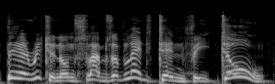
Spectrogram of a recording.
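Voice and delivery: high-pitched indignation; shaking with anger. A narrator's reading. Disciple arguing with his god, high and indignant. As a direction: insist angrily, pitched high. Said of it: "Brother was shaking with anger".

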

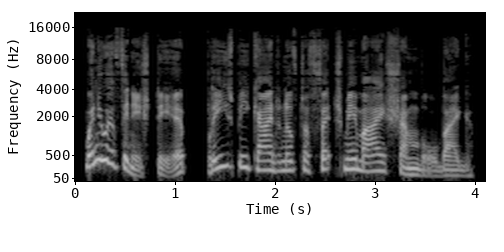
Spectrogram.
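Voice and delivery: a hint of a sly old witch. A narrator's reading. Old Miss Treason teases Tiffany, lightly voiced old woman.

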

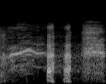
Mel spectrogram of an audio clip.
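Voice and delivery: quick high burst of laughter; laughing at the joke; short high laugh. Real, not acted. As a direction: let a bright laugh slip out. Speaker laughs at the humor.

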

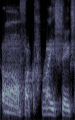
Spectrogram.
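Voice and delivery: slow, high, drawn-out groan of embarrassment; mock exasperation. Realizing his dinner guest is Blair, slow and embarrassed. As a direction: stretch it out as the penny drops. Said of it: "And I was like".

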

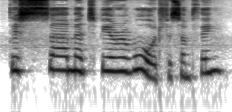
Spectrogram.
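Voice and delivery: high, innocent-sounding question; mock innocent. A narrator's reading. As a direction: ask lightly, pitched well up, all innocence.

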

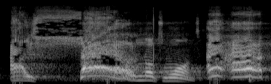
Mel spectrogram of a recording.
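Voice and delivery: very slow, drawn-out "I shall not want", stress on "shall"; strong declaration. Shown as a demonstration. Preacher modelling a strong confession, very slow and firm. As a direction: stretch every word firmly. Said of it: "That's a strong word".

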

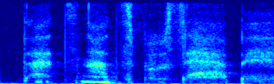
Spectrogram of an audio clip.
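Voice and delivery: hushed, quick whisper; voiceless mock-alarmed murmur; whispered retold reaction. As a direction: whisper it like you're caught out in class. Acting own embarrassed aside in class.

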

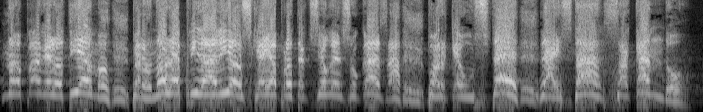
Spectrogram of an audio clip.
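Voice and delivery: loud, fervent shouted preaching; a preacher shouting about tithes and God's love; preaching at full force. Acted. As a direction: thunder it at the congregation.

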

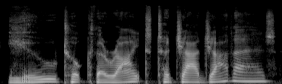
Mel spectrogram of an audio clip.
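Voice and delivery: very slow, eerie accusing voice; shadow voice. Acted. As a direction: drag out the accusation from the dark.

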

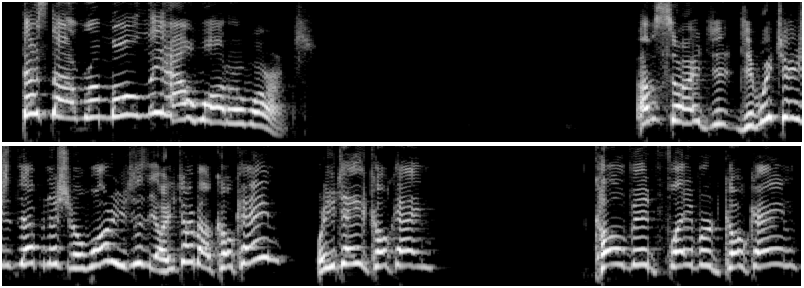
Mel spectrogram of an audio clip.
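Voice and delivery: can't believe what he's hearing; incredulous. Real, not acted. Ranting at Brooke Shields's claim, incredulous high voice.

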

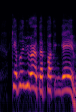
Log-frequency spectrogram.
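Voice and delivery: imitating excited disbelief, high and fast; worked-up disbelief. Movie character reacting to a missed World Series game, worked-up disbelief. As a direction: raise the pitch sharply and rush it, incredulous. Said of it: "Damon finally starts laughing and kinda gets, gets into it".

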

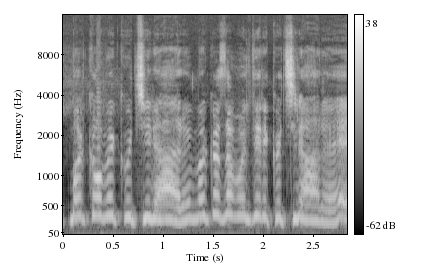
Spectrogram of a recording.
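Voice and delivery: incredulous host. Retold or imitated. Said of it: "Parenzo stava ammazzando".

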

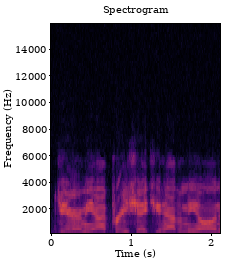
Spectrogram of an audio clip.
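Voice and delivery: ordinary delivery

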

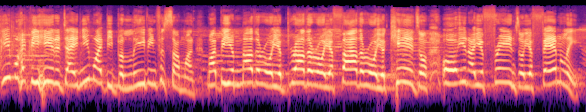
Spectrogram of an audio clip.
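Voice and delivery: loud, emphatic exhortation; preaching. Real, not acted. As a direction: urge the congregation with force.

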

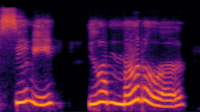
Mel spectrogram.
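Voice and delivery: hammed-up horrified dad scolding; mock accusing dad. Dad scolding the cat after the bird kill, loud mock horror. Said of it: "he's like".

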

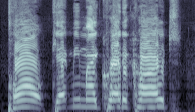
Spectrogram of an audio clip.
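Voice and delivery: calling across the room. Acted. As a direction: shout to someone in the next room. Calling out to someone offstage.

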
